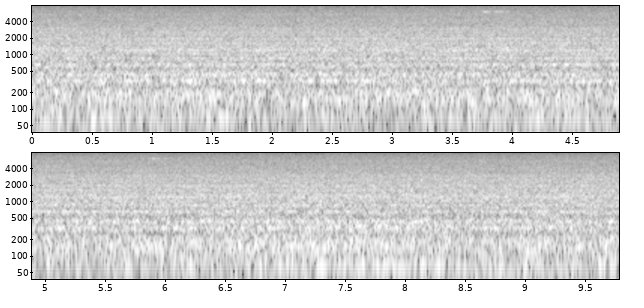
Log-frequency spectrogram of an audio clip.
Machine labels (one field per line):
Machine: fan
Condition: normal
